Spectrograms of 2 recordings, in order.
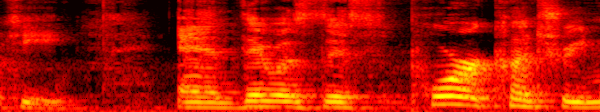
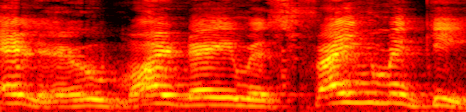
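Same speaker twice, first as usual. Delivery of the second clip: funny, goofy, high, drawn-out voice; 5 semitones higher than usual. Explaining role playing with an example of a funny voice, Fang McGee voice. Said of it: "talking in funny voices".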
